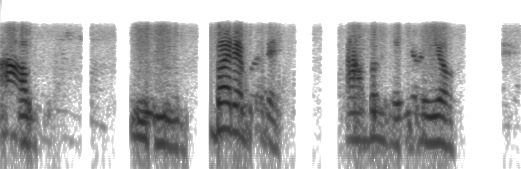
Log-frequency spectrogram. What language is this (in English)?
Konkani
